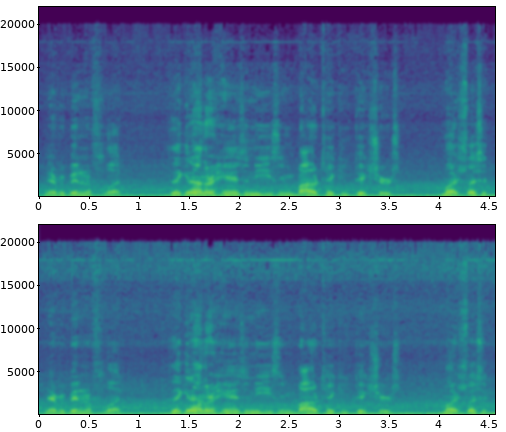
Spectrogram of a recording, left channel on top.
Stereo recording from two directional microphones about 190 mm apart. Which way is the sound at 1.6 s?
35° left (ahead or behind).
